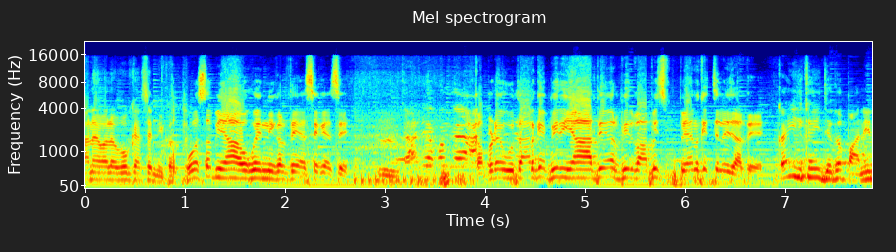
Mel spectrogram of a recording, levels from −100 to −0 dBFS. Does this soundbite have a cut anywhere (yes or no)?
yes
